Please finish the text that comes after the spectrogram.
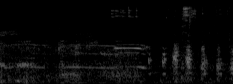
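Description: A rooster on a farm clucking and crowing faintly, a drawn-out call followed by a burst of short clucks, heard alone at low volume.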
